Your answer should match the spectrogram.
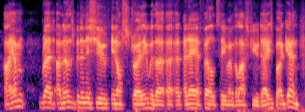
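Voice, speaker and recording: Bright, forceful male pundit. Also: medium pitch, poor audio. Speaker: cricket pundit. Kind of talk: conversational sports discussion.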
